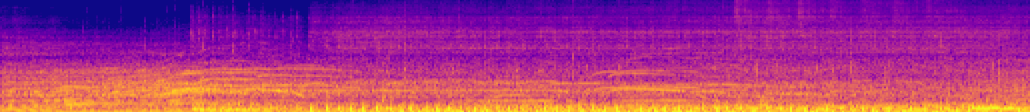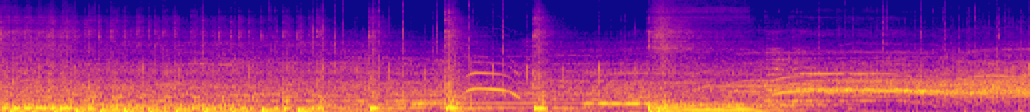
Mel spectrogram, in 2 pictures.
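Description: Live dance music through a festival stage PA, heard from within the crowd: a driving drum beat with heavy bass that breaks up into separate hits and gaps about two-thirds of the way through.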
